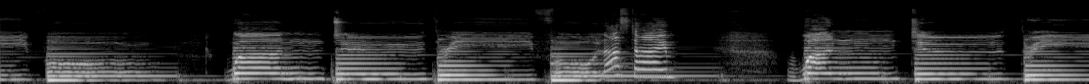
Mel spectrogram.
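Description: Kawai upright piano, left hand playing four notes stepping straight down, C, B, A, G, about one note a second, each left to ring. The run ends on G, plays through once more, then starts again near the end.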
